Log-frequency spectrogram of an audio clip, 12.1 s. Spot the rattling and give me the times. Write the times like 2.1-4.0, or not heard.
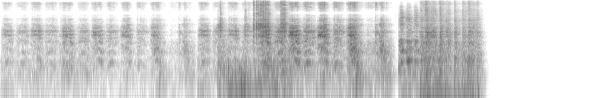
8.3-9.7.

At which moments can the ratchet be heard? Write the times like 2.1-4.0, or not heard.
4.3-5.8.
